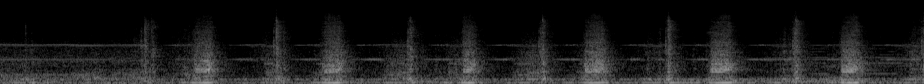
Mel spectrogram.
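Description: LEGO SPIKE Prime robot driving forward and back in short repeated pushes against the step counter mission model. A clacking knock comes about every two-thirds of a second over a faint steady motor whine, starting about a second and a half in.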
